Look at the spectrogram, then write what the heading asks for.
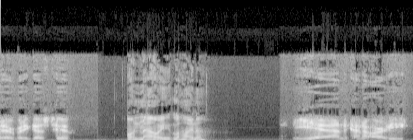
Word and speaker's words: Lahaina: Lahaina?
